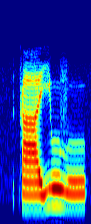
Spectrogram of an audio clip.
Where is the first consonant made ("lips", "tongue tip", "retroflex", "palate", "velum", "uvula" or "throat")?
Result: velum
